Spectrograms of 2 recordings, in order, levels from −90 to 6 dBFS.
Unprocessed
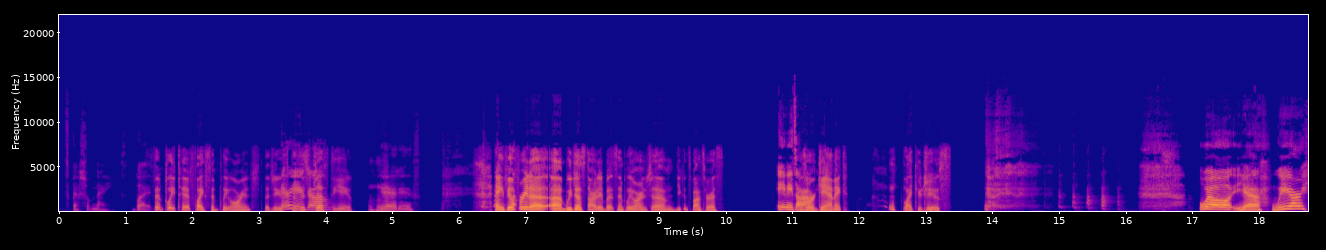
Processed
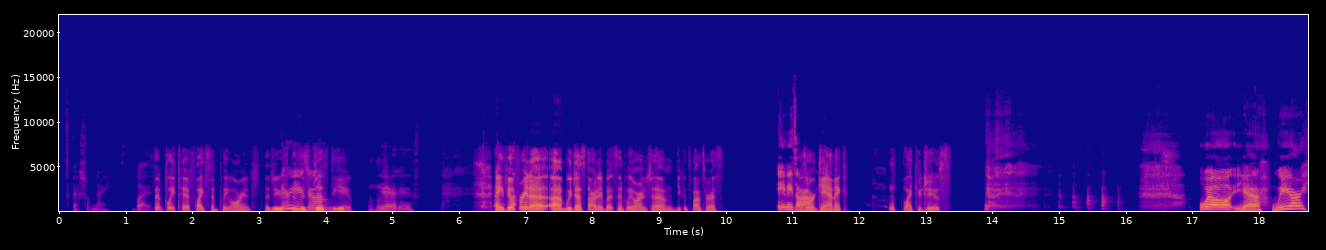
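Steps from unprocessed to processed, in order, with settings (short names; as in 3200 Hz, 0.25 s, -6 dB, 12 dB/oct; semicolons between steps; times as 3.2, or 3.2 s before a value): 3.14–4.27 resonant low shelf 470 Hz +9.5 dB, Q 3; gain -5.5 dB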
